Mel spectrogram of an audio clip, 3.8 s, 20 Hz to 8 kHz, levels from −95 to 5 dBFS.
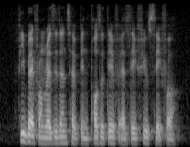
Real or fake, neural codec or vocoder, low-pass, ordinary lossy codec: real; none; 7.2 kHz; none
